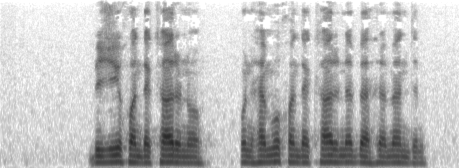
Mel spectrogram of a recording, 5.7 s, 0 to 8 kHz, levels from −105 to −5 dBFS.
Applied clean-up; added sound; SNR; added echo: none; none; none; none.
